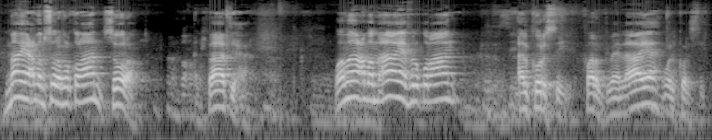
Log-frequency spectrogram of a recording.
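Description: Male religious teacher, high-pitched, drills key phrases and quizzes the class. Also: big pitch swings. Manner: quizzes the class with quick questions; repeats key phrases slowly for emphasis. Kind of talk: religious lesson.

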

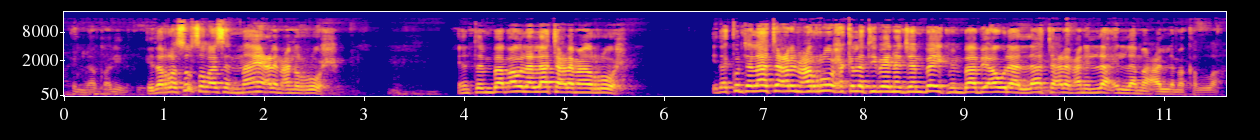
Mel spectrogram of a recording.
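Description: Male religious teacher, high-pitched, drills key phrases and quizzes the class. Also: a little mellow. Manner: quizzes the class with quick questions; repeats key phrases slowly for emphasis. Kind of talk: religious lesson.

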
